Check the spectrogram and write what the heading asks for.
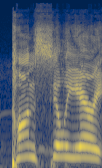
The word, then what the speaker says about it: consigliere: Consigliere. It's a soft G.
